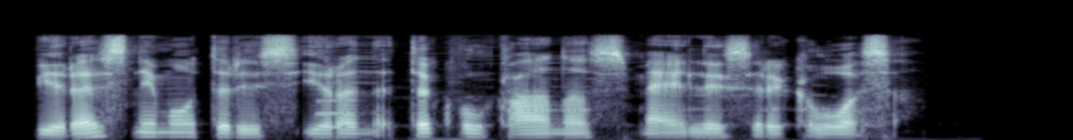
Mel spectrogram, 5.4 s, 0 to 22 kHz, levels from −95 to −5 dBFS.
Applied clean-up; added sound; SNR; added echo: neural mask model DeepFilterNet 3.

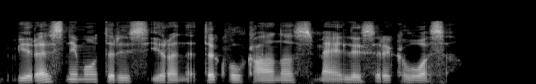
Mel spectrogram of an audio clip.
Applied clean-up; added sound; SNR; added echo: none; none; none; none.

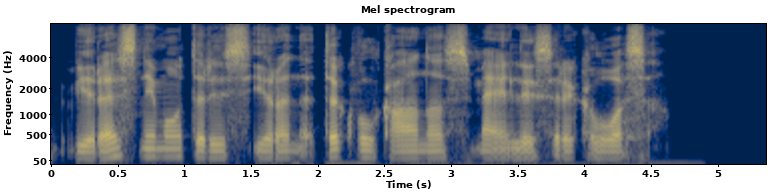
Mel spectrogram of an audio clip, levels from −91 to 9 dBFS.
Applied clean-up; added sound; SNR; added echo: neural mask model Resemble Enhance denoiser.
